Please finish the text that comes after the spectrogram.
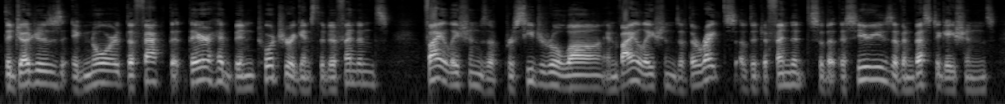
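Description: A male podcast news reader with an average-pitched voice and a lively, varied melody. He reads scripted items and slips in sardonic, wry remarks of his own. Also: brisk.

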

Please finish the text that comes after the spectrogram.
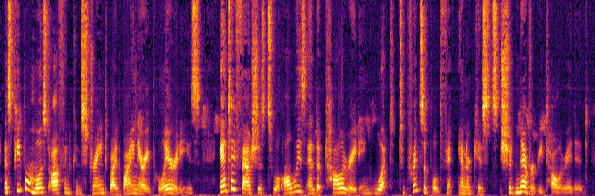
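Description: A woman's voice: medium pitch, very animated, brisk, few pauses, darkish tone. A woman hosting a podcast, reading scripted reviews and quotations in a matter-of-fact, opinionated way. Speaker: podcast host reading a news roundup. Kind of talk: scripted review commentary, read aloud with quotations.

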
